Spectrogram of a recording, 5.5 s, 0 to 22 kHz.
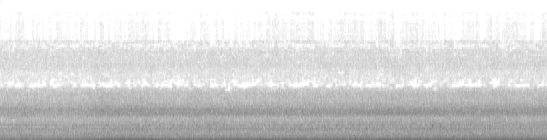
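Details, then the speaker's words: Ford Escape EcoBoost 1.6 with rebuilt 6F35 transmission using some 2.0 parts, manual shifting in sport mode through fourth, fifth, sixth to about 120: steady drone, no clunk, slip or flare; clean normal gear shifts after rebuild. "Sixth. One fucking 20. Yep. It works. Holy shit, it works."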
